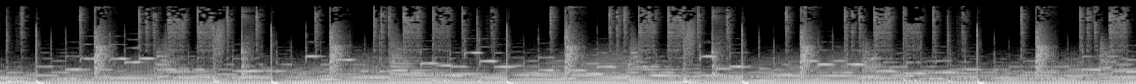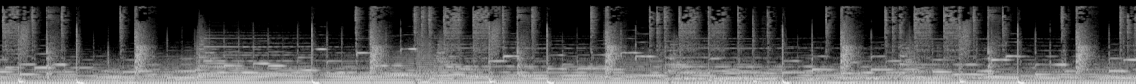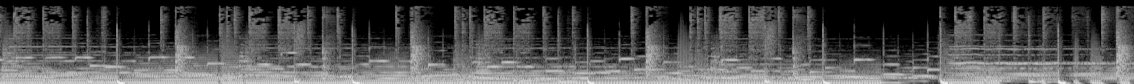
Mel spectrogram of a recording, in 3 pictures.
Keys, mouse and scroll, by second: 0.1 ctrl+shift+c, 0.6 F1, 1.3-2.3 click, 2.8 F1, 3.4-4.3 drag, 7.8 F1, 8.4-9.3 click, 9.4 ctrl+scroll down 1, 9.8 z, 10.3 click, 10.6 F1, 11.5 shift+right click, 12.4 b, 14.2 ctrl+alt+click, 15.0 ctrl+alt+click, 15.4 F1, 16.2-17.0 drag, 20.2 F1, 20.8-21.8 drag, 22.8 F1, 23.5-24.7 drag, 27.1 Delete, 28.4-29.7 drag, 33.6 ctrl+scroll down 1, 33.9 F1.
